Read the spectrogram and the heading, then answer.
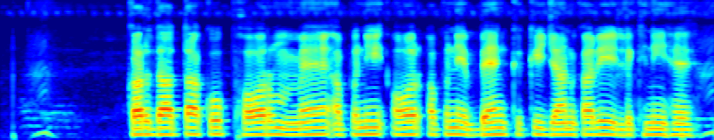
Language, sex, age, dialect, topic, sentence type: Hindi, male, 25-30, Kanauji Braj Bhasha, banking, statement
